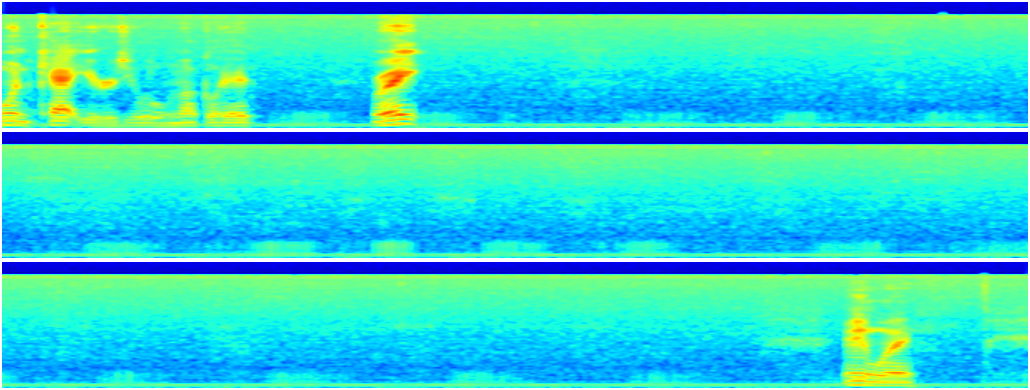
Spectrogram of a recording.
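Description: A cat meows loudly up close.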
